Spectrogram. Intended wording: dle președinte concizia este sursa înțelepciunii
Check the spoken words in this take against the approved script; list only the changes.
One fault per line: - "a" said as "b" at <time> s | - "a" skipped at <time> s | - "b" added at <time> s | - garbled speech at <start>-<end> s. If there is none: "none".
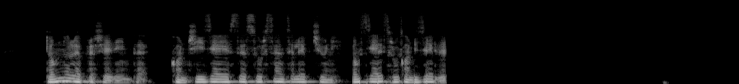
- garbled speech at 3.5-4.5 s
